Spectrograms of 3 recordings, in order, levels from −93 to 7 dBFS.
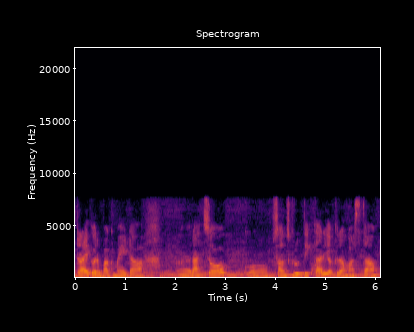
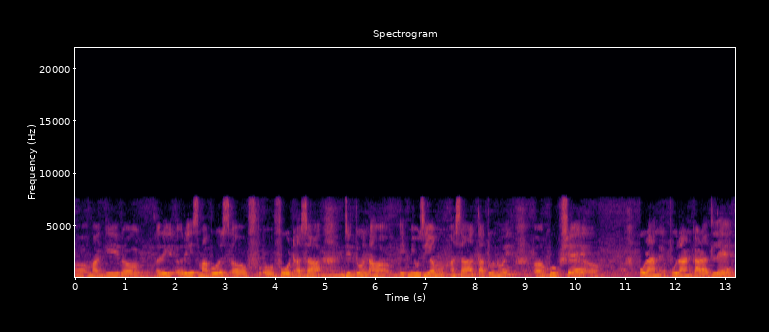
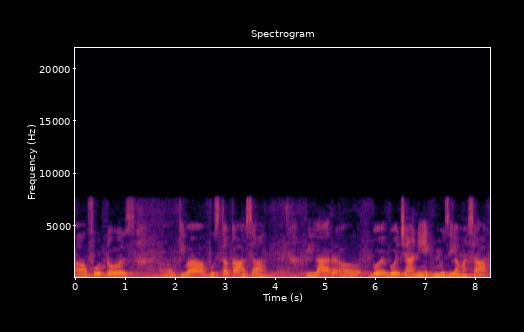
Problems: constant background noise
